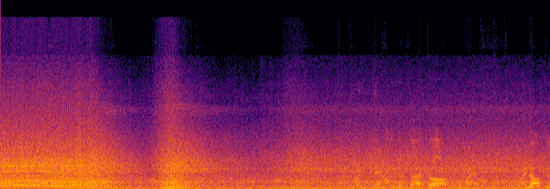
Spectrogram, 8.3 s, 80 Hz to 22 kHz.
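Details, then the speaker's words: Supercharged Chevy 400 V8 dyno pull at full throttle, reading 744.8 with 12.4:1 air-fuel. It screams at high revs, then winds down smoothly without misses or pops; a clean, healthy pull, fuel good. "That sounded good out the door. Out the window. Yeah, it's 7:45. Good enough. Fuel's good. Fuel's good. Everything is good."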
